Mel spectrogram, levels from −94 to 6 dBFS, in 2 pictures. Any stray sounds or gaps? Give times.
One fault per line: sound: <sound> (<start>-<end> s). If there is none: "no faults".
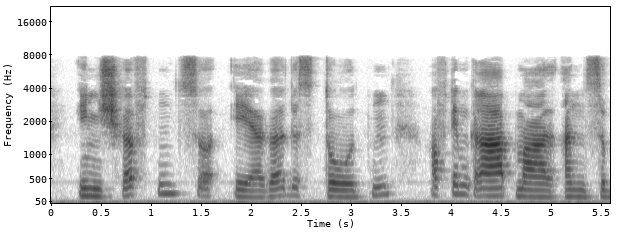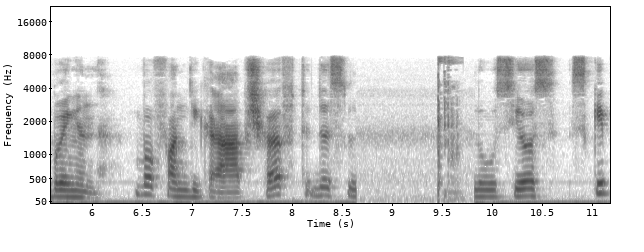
sound: thud (9.5-9.8 s)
